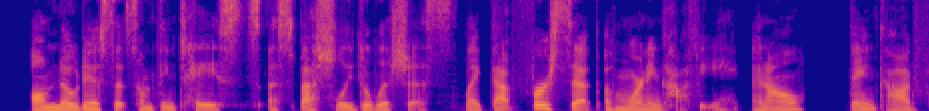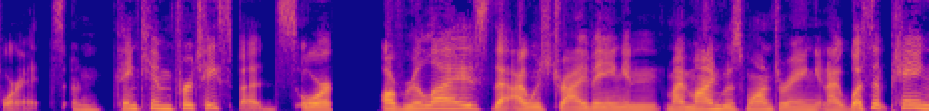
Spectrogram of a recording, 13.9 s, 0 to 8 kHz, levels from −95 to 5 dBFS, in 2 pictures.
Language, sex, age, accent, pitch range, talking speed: English, female, 20-39, American, 175-225 Hz, 180 wpm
